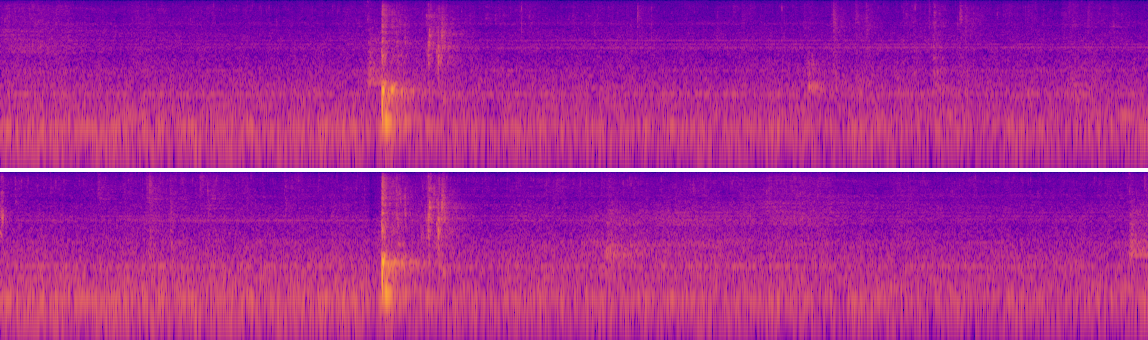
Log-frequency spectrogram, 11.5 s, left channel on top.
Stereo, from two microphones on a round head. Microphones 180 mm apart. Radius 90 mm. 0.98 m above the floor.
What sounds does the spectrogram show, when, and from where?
3.8 s a splash: 20° right (ahead or behind), 1.0 m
